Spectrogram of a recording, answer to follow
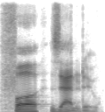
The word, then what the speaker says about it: Faxanadu: that is the name of the game itself faxanadu while there is no way some American kid in the 80s and 90s would ever know this the correct pronunciation is in fact f zanadu it being a portmanto of famicom in Xanadu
